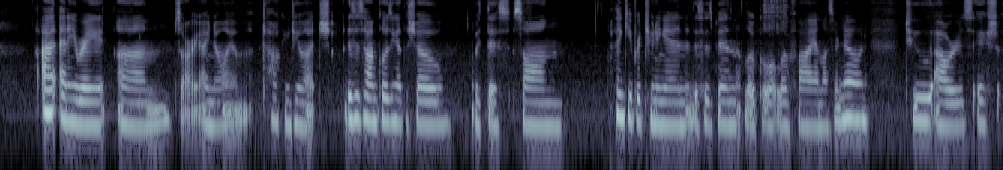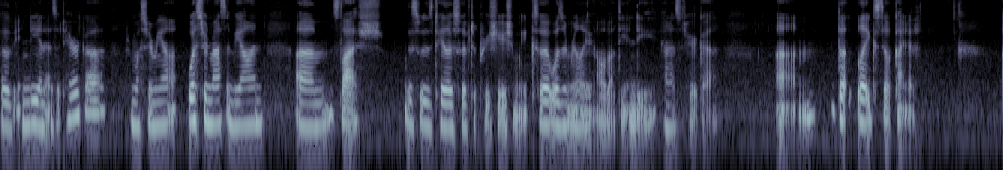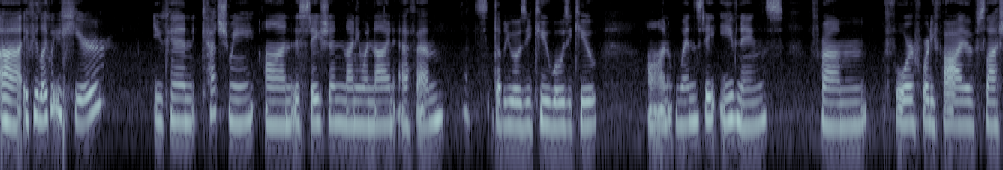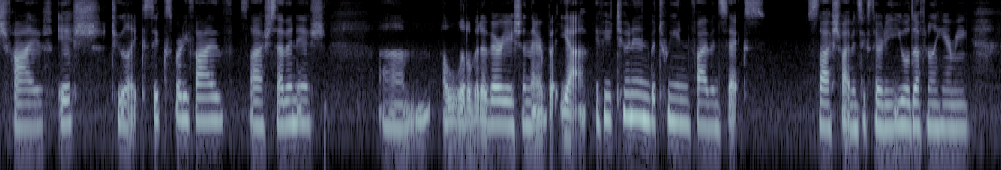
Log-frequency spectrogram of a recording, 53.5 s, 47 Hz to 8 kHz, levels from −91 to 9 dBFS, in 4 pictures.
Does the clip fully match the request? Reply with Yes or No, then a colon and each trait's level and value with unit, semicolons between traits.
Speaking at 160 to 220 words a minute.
No: average, 145 wpm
